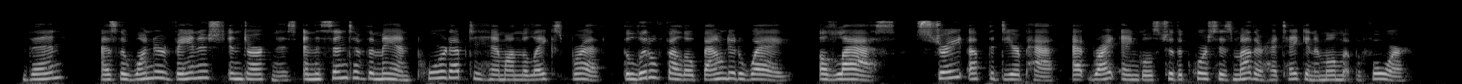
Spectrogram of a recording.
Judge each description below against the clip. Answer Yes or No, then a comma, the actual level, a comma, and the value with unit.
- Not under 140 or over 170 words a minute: No, average, 185 wpm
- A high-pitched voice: Yes, high, 240 Hz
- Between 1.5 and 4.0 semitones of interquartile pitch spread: Yes, average, 2.9 semitones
